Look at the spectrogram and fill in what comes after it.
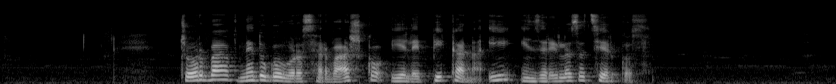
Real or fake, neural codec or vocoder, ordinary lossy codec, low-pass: real; none; none; 10.8 kHz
